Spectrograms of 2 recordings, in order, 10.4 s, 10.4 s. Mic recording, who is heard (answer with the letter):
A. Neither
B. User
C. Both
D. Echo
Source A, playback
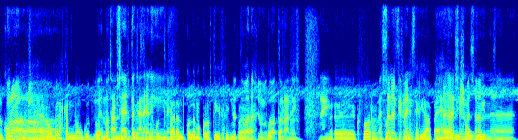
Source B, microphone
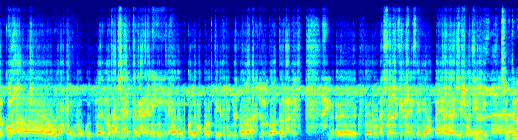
C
